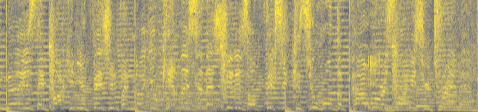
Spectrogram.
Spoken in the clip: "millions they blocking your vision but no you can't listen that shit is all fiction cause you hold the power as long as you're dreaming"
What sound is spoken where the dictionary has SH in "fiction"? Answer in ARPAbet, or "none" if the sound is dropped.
S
